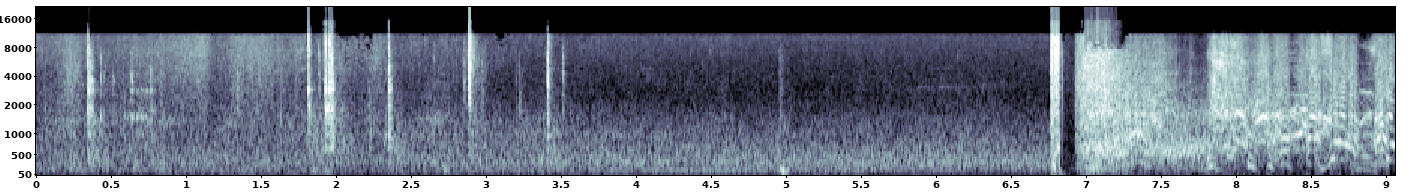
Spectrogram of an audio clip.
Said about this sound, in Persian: آره تو تیراندازیت خیلی خوبه، بزن بابا.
